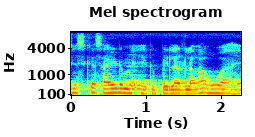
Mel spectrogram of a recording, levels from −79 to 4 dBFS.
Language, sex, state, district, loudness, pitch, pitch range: Hindi, male, Bihar, Jamui, -13 LUFS, 145 Hz, 130-150 Hz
